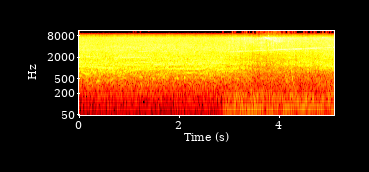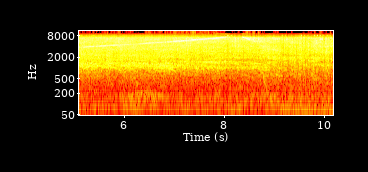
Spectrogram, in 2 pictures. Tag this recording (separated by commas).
Music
